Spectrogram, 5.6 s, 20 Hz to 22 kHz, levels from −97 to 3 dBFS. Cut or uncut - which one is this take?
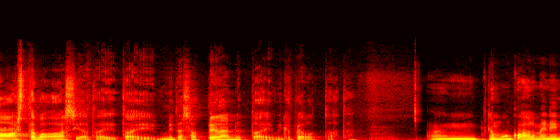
cut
